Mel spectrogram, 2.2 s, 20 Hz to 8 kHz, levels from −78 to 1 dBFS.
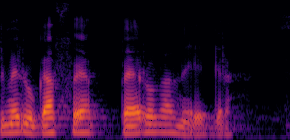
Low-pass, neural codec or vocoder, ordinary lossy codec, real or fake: none; none; none; real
